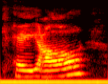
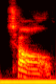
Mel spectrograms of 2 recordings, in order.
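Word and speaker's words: Chaol: says in the book that his name is pronounced k y'all but I when I was reading it in my head I pronounced it chal chol which is totally different from KL but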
